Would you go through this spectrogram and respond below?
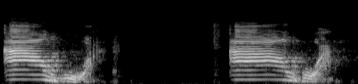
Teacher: la palabra es grave porque lleva la mayor fuerza de voz en la penúltima sílaba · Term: Palabra grave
